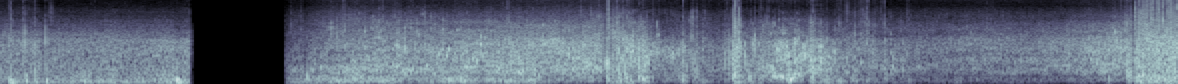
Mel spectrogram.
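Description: Small waves washing in over sand at the water's edge, swelling and receding several times, with wind buffeting the microphone. The sound cuts out for a moment about a second in.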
